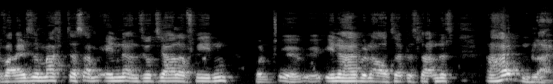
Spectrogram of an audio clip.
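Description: Against a quiet background, a man talks in a dark, mellow tone. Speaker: climate scientist; university professor, guest. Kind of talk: panel discussion. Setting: video call. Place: home room. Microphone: webcam.

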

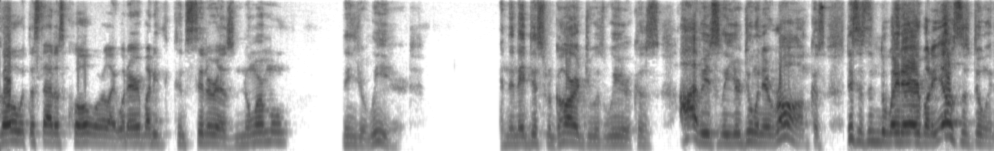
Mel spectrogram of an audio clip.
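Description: The speech runs at a very fast pace with ordinary pitch variation. The background is quiet. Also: man. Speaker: podcast co-host. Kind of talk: casual podcast chat. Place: home room.

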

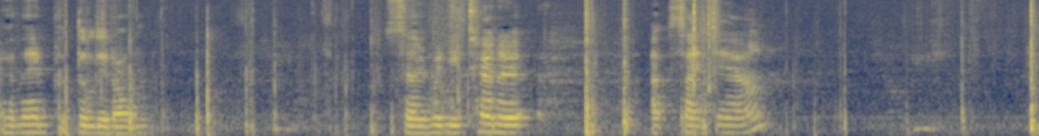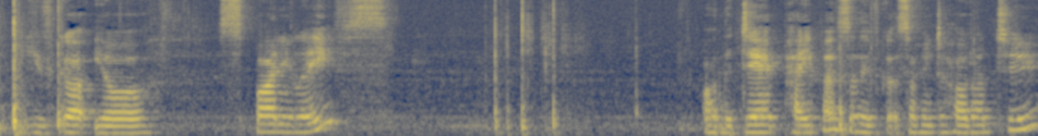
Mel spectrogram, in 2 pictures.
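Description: Noticeable background noise under a woman at fairly low pitch, with fairly even intonation, a fairly slow pace and long, frequent pauses. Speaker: insect keeper. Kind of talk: casual tutorial talk to camera.

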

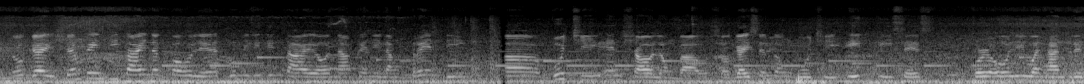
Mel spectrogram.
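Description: A man at a fairly slow pace over loud music in the background. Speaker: food vlogger. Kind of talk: casual vlog chat. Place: street. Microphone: phone near.

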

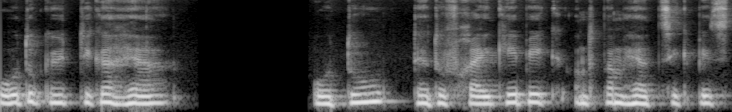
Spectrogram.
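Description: The voice is somewhat breathy with a dark, mellow tone, moving at a very slow pace in a monotone, flat intonation at very even loudness. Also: woman, medium pitch for a woman. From Austria. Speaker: tobacconist shop owner, reading a prayer. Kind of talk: religious prayer reading.

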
